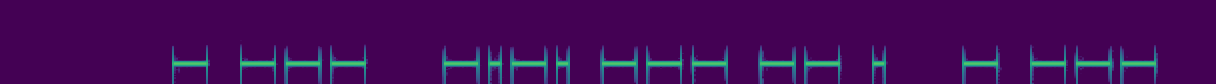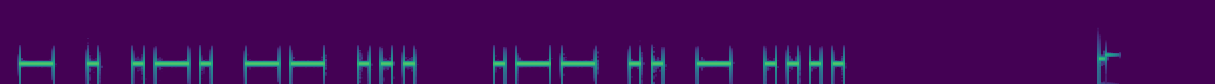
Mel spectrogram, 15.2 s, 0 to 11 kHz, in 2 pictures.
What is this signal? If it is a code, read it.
Morse code, heard as a keyed tone, about 17 wpm, 700 Hz. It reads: TO COME TO TERMS WITH
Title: Sets of 5 Words Encore 17wpm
